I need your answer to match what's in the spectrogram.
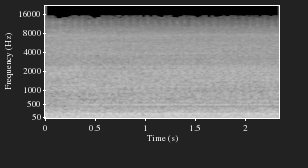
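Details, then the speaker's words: Nissan 240SX S13 blacktop SR20DET after upgrade to Garrett T28 ball-bearing turbo and Tomei manifold, first start, coolant still low: starts immediately, steady smooth low idle with even rumble, no ticking or knocking; normal idle. "ça a l'air bien, ça ne va rien wow ça a commencé tout de suite ça a l'air plutôt sain en fait, ça a commencé tout de suite"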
